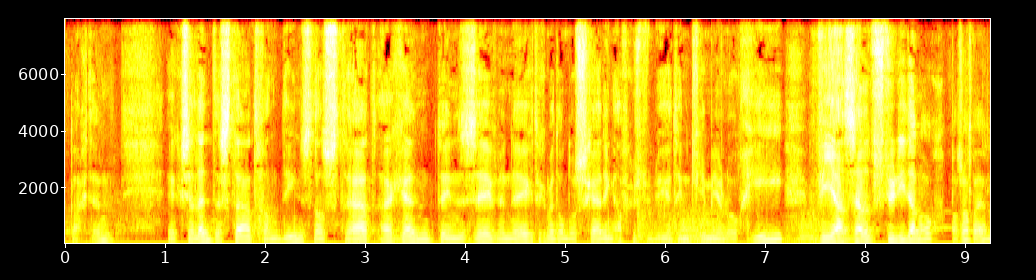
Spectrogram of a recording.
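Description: A man's voice: medium pitch, moderate pace, darkish tone, a little hiss or hum, lightly acted. A man playing a harried, evasive police chief in a crime drama, with a Flemish Belgian accent and a hesitant, blustering, placating manner. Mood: officious. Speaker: police commissioner. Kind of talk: naturalistic TV crime drama acting.

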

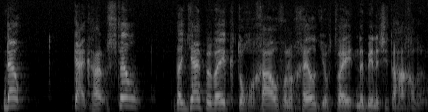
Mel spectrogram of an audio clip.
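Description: A man's voice: fairly high pitch, moderate pace, fairly bright tone, lightly acted. A man playing a bossy, cash-strapped middle-aged son in a radio comedy, pompous and mock-solemn, with an Amsterdam accent. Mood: insistent, exasperated. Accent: Amsterdam Dutch. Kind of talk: 1980s radio comedy acting.

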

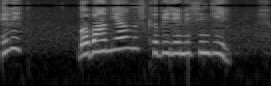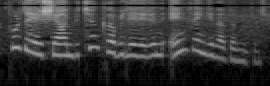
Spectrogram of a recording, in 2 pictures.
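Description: A woman's voice: high-pitched, expressive, fast, dark tone, slight background noise. An actress playing an earnest, naive and proud young woman telling her story politely in a radio play. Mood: wistful, earnest. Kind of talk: radio theatre acting.

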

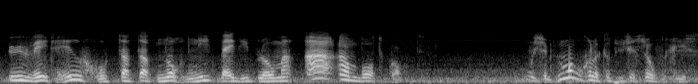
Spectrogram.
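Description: An actor in a Dutch radio play as an anxious, obsessive widowed ex-fireman who speaks haltingly, repeats himself and nitpicks. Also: big pitch swings. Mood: pedantic, insistent. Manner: halting, repetitive, pedantic, fretful. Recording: muffled narrow-band old radio recording, faint rumble.

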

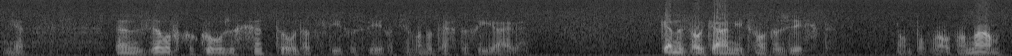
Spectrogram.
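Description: Deep-voiced solemn radio narrator. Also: male voice. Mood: reflective. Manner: measured, solemn. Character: solemn, reflective male documentary-drama narrator. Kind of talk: scripted narration in a radio play. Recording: tinny hissy old radio recording.

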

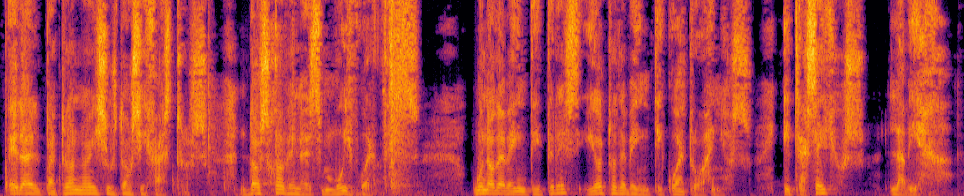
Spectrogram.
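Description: An actor playing an embittered, furtive invisible scientist who recounts his escape in a theatrical, often hushed radio drama style. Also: lowish voice, a little hiss or hum.

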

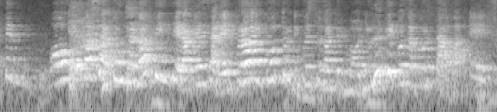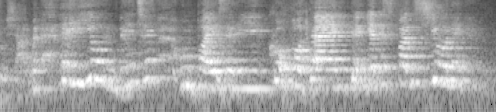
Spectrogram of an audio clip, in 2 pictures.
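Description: An actress playing an imperious, vain, solitary English queen in a declamatory stage monologue with dramatic pauses. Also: sits high, fairly bright tone, recorded from a distance. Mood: proud, reflective. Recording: noisy, echoey stage recording from afar.

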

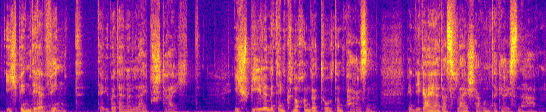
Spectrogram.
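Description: An actor voicing the wind as a pitiless, macabre spirit in a radio play, ominous in manner. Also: male voice, on the low side, animated, normal speed, a bit bright. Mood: macabre, playful.

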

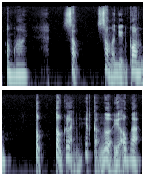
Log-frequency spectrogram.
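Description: Guy doing a begging old mom from the north, stammery and squeaky high, close dry mic. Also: big pitch swings, normal speed, fairly bright tone, dry recording. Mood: frightened. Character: frantic pleading older village mother.

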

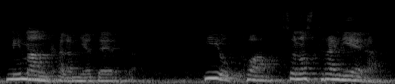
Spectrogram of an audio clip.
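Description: A woman's voice: medium pitch, lively intonation, unhurried, dark tone, lightly acted. An actress with a southern Italian accent playing a bitter, vengeful abandoned foreign woman in a theatrical stage monologue. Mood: bitter, defiant. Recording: echoey room, faint background noise.

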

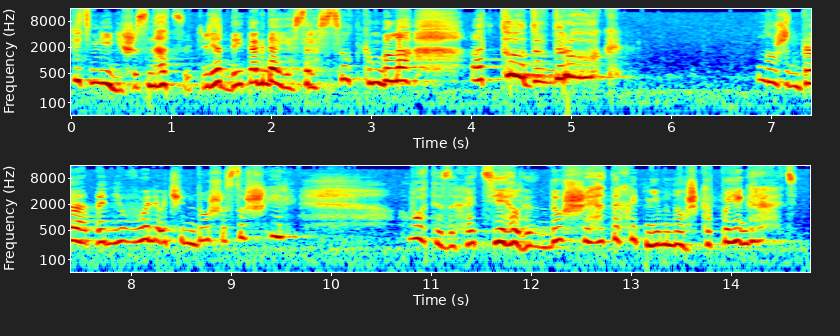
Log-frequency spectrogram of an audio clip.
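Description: An actress playing an anguished, resigned young woman in love in a 1970s Soviet radio play, hushed and breathy. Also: high voice, animated, slow. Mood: aching tenderness. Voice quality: breathy, husky. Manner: heartfelt, plaintive, hushed. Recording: old radio play with long reverb.

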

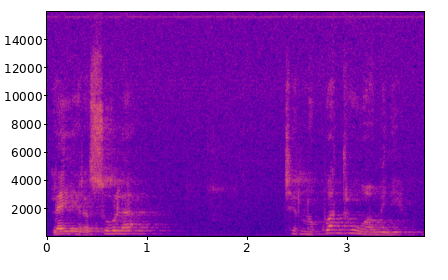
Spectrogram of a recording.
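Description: A woman's voice: mid-range voice, a little slow, mellow, close to an everyday voice. An actress playing an impassioned, indignant woman lawyer in a radio play, speaking in an emphatic, rhetorical style with pointed repetitions. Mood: grave, pleading. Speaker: stage actor. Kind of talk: theatrical courtroom oration and dramatic recitation. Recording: echoey hall, distant microphone.

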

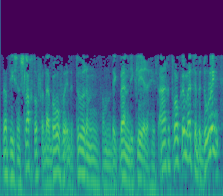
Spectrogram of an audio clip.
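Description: A man's voice: lowish voice, sing-song, fast talker, husky, exaggerated voice. An actor playing a thoughtful, questioning male amateur detective in a radio play. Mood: thoughtful, probing. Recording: muffled old radio recording.

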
